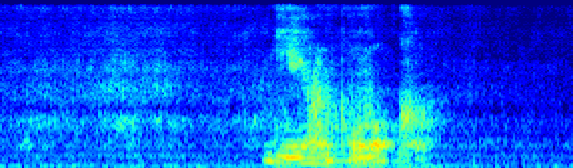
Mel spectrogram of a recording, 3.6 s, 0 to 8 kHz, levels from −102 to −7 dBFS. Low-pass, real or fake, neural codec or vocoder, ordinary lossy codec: 7.2 kHz; fake; codec, 16 kHz, 4.8 kbps, FACodec; none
